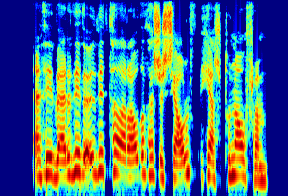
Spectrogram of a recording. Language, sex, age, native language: Icelandic, female, 30-39, Icelandic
